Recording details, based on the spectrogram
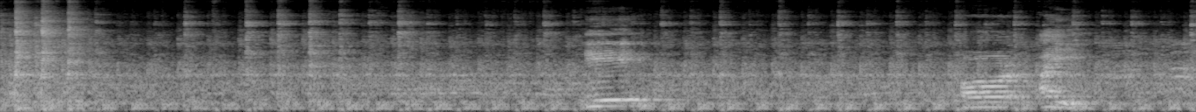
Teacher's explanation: पांचवा है ए और आई, इनको हम कंठ तालव्य के नाम से जानते हैं। इनका जो उच्चारण स्थान है वो कंठ और तालु होता है।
